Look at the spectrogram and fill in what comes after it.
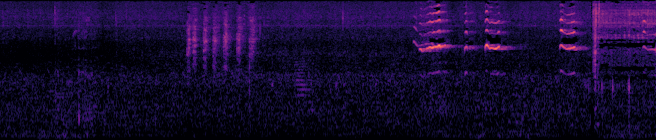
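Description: Bird calls: a quick series of high, short, downward-sweeping notes starting about four seconds in, over a faint steady outdoor background, with fainter high notes earlier.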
